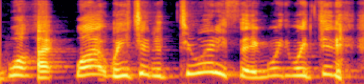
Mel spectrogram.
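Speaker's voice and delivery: high, half-hearted mock sobbing plea; pleading wife. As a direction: play the wife begging through mock tears. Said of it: "The wife begins to just sob uncontrollably".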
